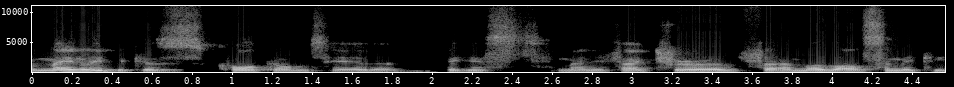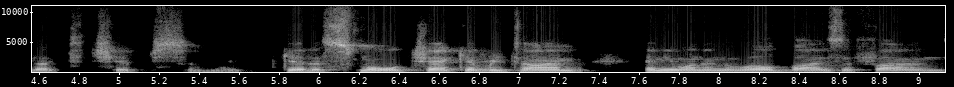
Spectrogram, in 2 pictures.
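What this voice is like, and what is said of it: English accent. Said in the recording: “as you can tell from my accent, I don't come from around here. I grew up in England”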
